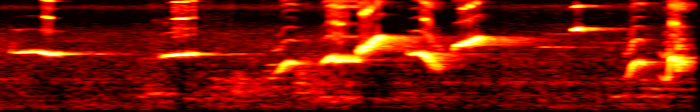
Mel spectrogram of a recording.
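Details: Murai batu, the white-rumped shama, giving clear separate whistles, level and then sweeping up and down, in short phrases about twice a second with small gaps.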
